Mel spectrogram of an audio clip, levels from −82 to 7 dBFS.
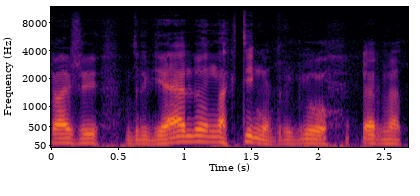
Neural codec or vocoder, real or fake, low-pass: codec, 44.1 kHz, 2.6 kbps, SNAC; fake; 10.8 kHz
